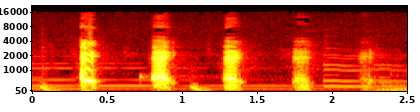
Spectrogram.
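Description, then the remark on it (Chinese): Loud hiccups echo through a quiet classroom during an exam at an English tutoring class, with about twenty classmates present: four sharp, evenly spaced gulps about half a second apart, then a fainter fifth, over a steady low hum. “我就一直打嗝，可能中午吃的太多了。”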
